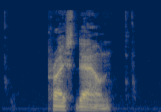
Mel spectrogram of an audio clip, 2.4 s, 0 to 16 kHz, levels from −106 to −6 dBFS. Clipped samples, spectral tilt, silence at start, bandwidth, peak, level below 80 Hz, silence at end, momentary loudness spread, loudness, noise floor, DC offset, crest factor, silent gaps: under 0.1%; -4.5 dB/octave; 0.75 s; 11.5 kHz; -24 dBFS; -72 dBFS; 0.8 s; 7 LU; -41 LUFS; under -90 dBFS; under 0.1%; 22 dB; none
